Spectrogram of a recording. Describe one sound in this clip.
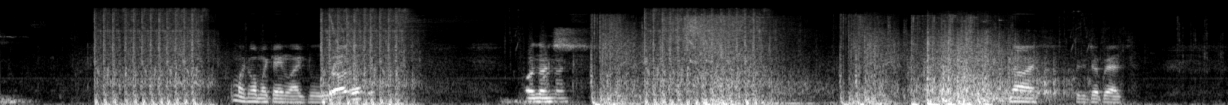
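Guns fire in rapid bursts of shots.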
